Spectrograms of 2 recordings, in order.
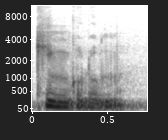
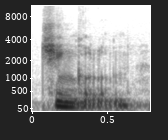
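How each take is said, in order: First: The word uses a classical Latin pronunciation. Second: The word uses an ecclesiastical Latin pronunciation.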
